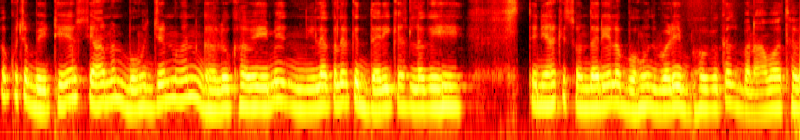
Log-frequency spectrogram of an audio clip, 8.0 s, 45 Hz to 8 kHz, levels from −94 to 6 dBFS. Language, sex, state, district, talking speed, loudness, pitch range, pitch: Chhattisgarhi, male, Chhattisgarh, Sarguja, 215 wpm, -15 LUFS, 155-185 Hz, 165 Hz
